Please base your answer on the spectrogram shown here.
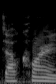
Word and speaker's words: Dalcorin: Does anyone know what Dalcorin is? It's. I'm Torin. It rhymes. Dalcorin.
